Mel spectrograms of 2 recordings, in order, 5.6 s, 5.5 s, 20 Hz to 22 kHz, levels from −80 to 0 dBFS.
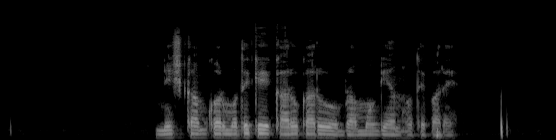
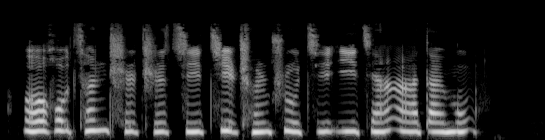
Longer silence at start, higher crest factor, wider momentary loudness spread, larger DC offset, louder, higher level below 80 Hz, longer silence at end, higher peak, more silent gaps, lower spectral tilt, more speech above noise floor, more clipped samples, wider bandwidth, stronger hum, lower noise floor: first, 1.55 s vs 0.25 s; about the same, 18 dB vs 16 dB; first, 12 LU vs 8 LU; neither; second, -39 LUFS vs -20 LUFS; about the same, -80 dBFS vs -76 dBFS; first, 1 s vs 0.7 s; second, -22 dBFS vs -2 dBFS; neither; first, -4.5 dB/octave vs -3 dB/octave; second, 39 dB vs 55 dB; neither; about the same, 11 kHz vs 10.5 kHz; neither; about the same, -77 dBFS vs -74 dBFS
